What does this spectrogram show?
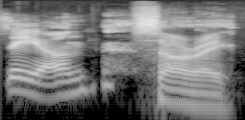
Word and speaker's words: Zion: Well, firstly, it's pronounced Zion. Sorry. Sorry. Everyone gets it wrong.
